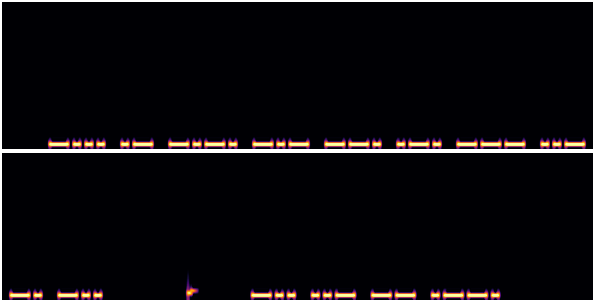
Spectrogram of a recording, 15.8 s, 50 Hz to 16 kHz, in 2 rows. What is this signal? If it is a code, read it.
Morse code, heard as a keyed tone, about 15 wpm, 700 Hz. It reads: BACKGROUND DUMP
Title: Sentences from Top 1300 Words - New Word Drill - 15wpm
